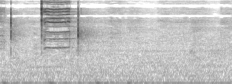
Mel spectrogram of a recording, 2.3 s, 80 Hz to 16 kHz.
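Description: Short squeaks and creaks, with a few light clicks, as gloved hands handle a Shimano Di2 shift/brake lever, over a steady low hum.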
